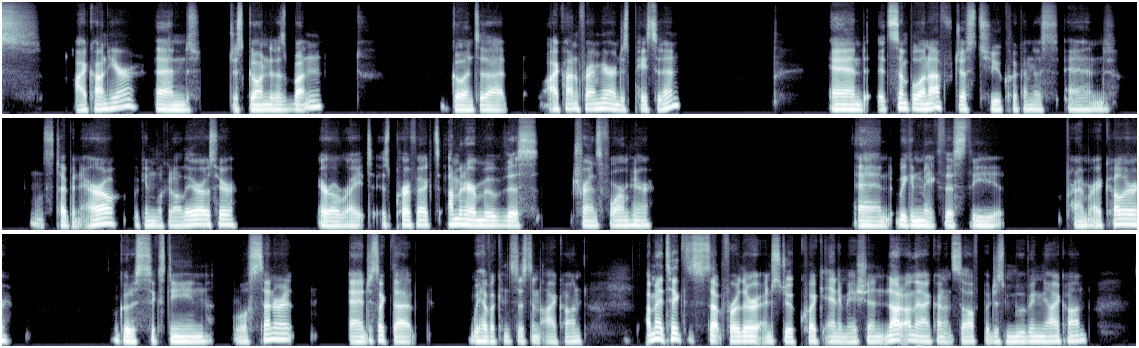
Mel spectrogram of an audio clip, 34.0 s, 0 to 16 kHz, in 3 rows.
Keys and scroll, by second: 0.1 super+c, 3.2 super+=, 5.7 super+v, 11.1-12.3 typing, 22.9-23.7 typing, 26.9 super+-, 30.8 super+d.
